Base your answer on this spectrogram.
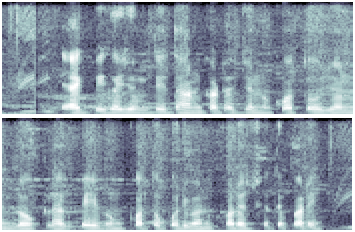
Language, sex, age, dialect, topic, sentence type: Bengali, male, 18-24, Standard Colloquial, agriculture, question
